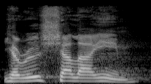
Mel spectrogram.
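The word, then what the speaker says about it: Yerushalayim (ירושלים): The place named Jerusalem, pronounced Yerushalayim in Hebrew, is a combination of two words.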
